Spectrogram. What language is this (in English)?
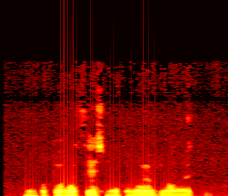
Korean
